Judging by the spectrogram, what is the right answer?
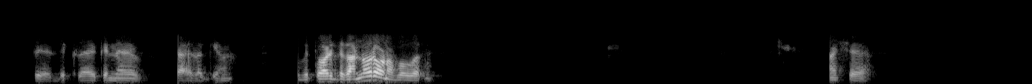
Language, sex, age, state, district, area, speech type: Dogri, male, 60+, Jammu and Kashmir, Reasi, rural, conversation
